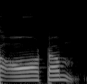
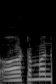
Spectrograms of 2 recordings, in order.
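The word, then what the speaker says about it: autumn: क्या लिखा, ऑटम। तो ऑटमन नहीं है, ऑटम, जिसमें क्या है भी आपका ना साइलेंट है इसमें।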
